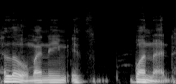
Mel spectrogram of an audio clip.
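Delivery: try-hard attempted English accent. Showing someone the line they have to say, attempted English accent. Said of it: "English accent".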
